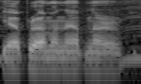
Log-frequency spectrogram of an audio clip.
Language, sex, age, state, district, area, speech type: Assamese, male, 45-60, Assam, Jorhat, urban, spontaneous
